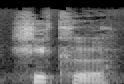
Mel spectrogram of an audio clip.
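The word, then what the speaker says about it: 引く: And the other one is hiku. The equal sign in math can either be pronounced equal or or wa.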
